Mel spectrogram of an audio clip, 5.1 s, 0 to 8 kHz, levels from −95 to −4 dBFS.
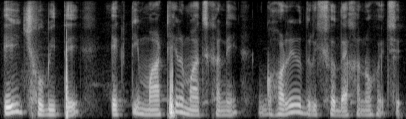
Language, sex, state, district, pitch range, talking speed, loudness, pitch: Bengali, male, West Bengal, Cooch Behar, 115-155 Hz, 105 wpm, -26 LUFS, 120 Hz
